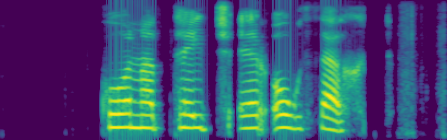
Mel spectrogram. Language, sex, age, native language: Icelandic, male, 7, Icelandic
